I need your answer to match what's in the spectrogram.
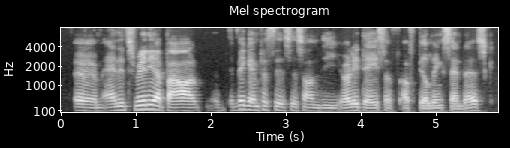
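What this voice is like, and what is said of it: Danish-sounding accent. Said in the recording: “It's like a part Danish, Russian kind of accent”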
